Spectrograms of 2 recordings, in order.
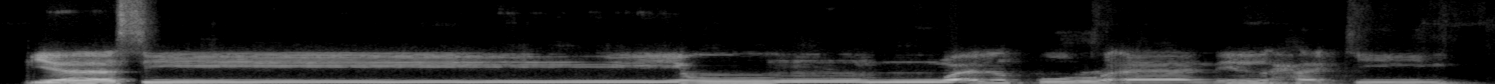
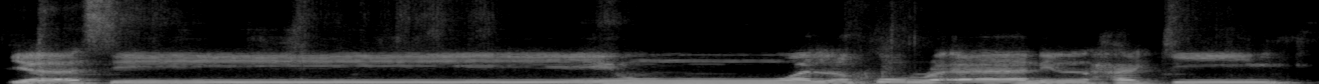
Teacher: masukkan terus dalam waw. Yasin wal Quranil Hakim. Kena ada gunnah di situ.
